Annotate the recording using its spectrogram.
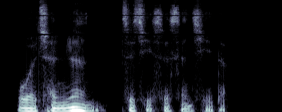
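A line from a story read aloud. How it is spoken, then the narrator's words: Gentle, to oneself. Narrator (Chinese): 温柔的跟自己说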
